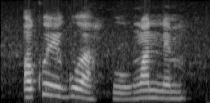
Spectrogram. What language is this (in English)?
Igbo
